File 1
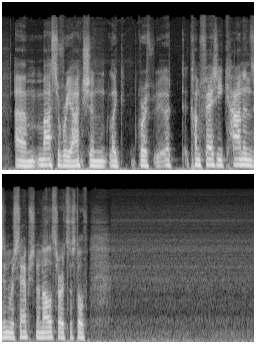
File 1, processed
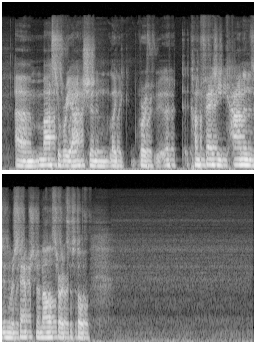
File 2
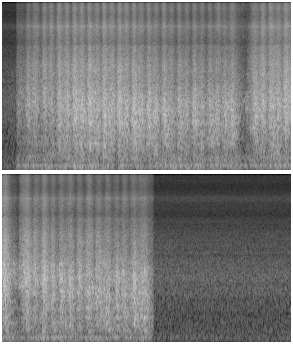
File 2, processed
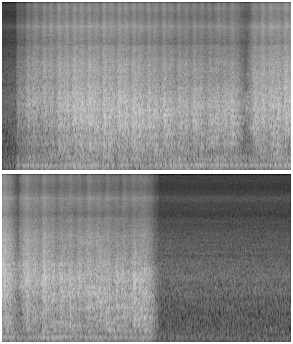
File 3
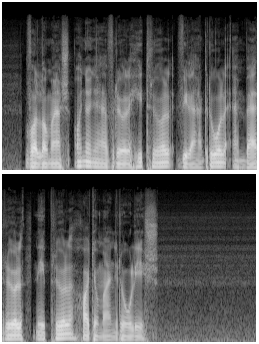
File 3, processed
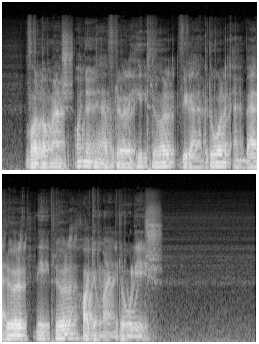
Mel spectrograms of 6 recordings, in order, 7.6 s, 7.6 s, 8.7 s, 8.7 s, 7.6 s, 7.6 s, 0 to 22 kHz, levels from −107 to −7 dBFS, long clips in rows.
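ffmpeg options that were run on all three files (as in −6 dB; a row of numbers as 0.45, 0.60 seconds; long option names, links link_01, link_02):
-af "aecho=1:1:23|75:0.299|0.501,volume=2.5dB"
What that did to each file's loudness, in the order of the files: +4.0, +3.5, +4.0 LU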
